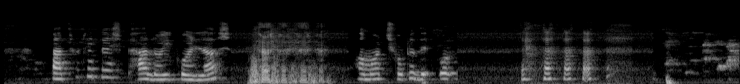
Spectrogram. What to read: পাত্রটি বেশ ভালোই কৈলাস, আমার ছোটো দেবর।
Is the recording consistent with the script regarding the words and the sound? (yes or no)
no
